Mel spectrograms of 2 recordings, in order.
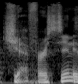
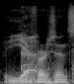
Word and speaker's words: Yeferson: It's not Jefferson. Jefferson. – Even though there is a J right there. It's spelled with a J, but it's pronounced. It's because I forgot where he's from, but it's somewhere in Central America.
